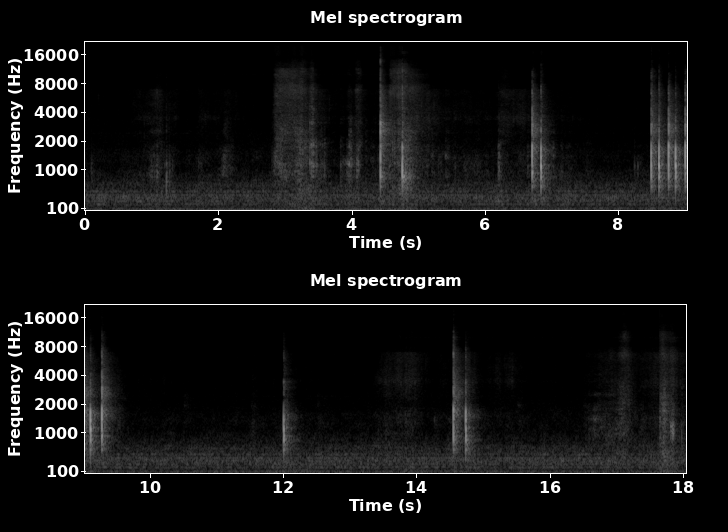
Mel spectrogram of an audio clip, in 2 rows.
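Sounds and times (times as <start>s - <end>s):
handling rub: 16.6s - 18.0s.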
